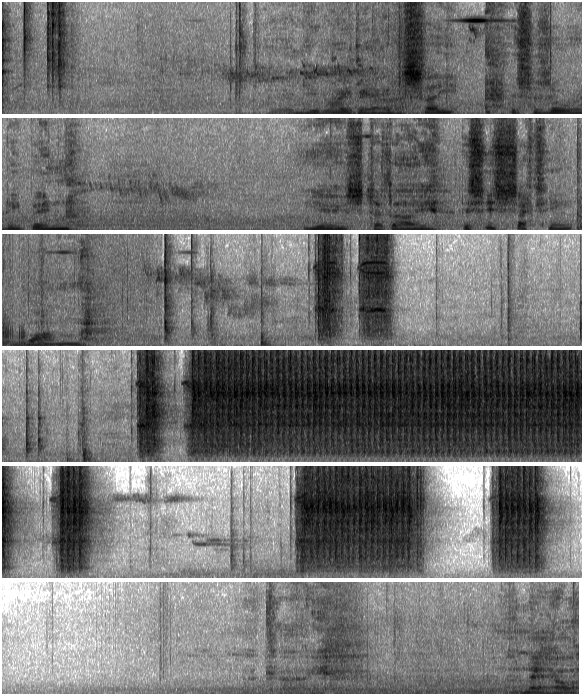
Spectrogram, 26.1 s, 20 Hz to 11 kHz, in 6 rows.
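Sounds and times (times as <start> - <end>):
impact wrench hammering: 11.0 - 11.7.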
